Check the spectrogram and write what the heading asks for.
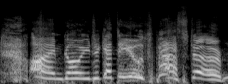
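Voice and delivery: high, slow mock-outraged leader; hammed-up threat breaking into a high wail; hysterical threat. Leader off to get the youth pastor, hysterical threat.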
